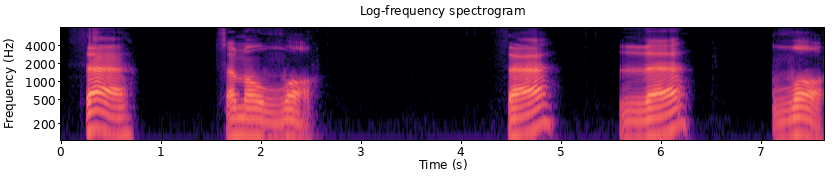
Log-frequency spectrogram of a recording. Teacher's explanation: Ujung lidah dia sama-sama menempel ke gigi seri atas.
